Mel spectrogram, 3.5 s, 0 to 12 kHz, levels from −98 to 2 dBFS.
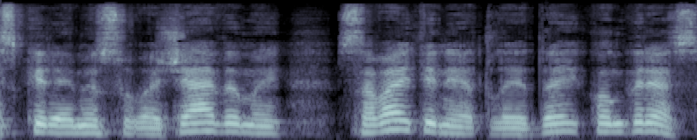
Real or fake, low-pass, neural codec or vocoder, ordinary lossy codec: fake; 10.8 kHz; vocoder, 44.1 kHz, 128 mel bands every 256 samples, BigVGAN v2; AAC, 32 kbps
